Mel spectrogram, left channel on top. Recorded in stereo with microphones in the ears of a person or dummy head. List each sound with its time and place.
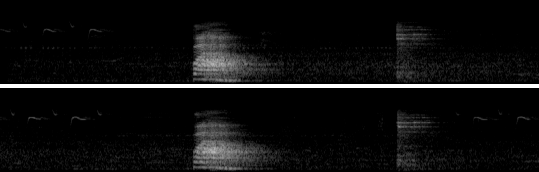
1.9 s a shout: 30° left (ahead or behind), 1.4 m
4.0 s cutlery clinking: 70° left (ahead or behind), 3.5 m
